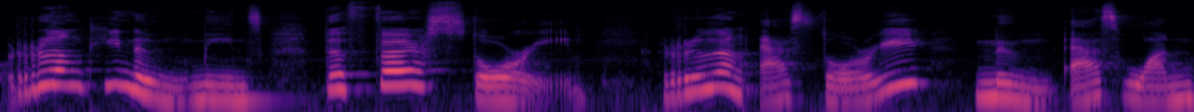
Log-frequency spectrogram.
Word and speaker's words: เรื่อง: on the word เรื่อง So this word นะคะ is pronounced เรื่อง Why? Because you can see it's รอเรือ right? And then the vowel is สระเอือ So สระเอือ see 3 letters นะคะ and it's how to say complex vowel has two vowel sounds and and so เอือนะคะ therefore this word is pronounced เรื่อง with งองู ending consonant falling tone เรื่องนะคะเรื่องที่หนึ่ง This is a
